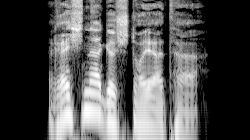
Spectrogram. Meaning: inflection of rechnergesteuert: 1. strong/mixed nominative masculine singular 2. strong genitive/dative feminine singular 3. strong genitive plural
- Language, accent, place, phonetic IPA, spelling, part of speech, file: German, Germany, Berlin, [ˈʁɛçnɐɡəˌʃtɔɪ̯ɐtɐ], rechnergesteuerter, adjective, De-rechnergesteuerter.ogg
